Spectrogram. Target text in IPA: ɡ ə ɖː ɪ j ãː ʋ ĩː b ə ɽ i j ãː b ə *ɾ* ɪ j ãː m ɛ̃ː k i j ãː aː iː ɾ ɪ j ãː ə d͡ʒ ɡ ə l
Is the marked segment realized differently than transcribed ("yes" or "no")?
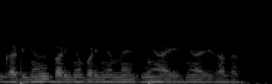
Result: yes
